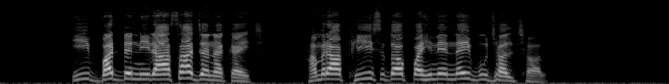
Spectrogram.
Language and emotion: Maithili, disgusted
